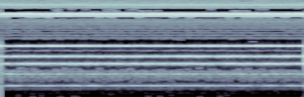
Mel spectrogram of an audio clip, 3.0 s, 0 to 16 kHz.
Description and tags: Bight, Breathy Digital Organ made with Reason Subtractor Synths and Logic Drawbar Organ. 29 samples, in minor 3rds, looped in Redmatica Keymap's Penrose loop algorithm.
